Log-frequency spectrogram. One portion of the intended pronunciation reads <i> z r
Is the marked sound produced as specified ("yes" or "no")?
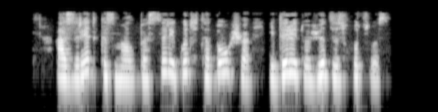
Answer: no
